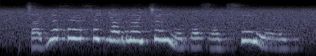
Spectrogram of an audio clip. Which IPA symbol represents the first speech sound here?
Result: c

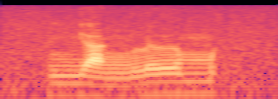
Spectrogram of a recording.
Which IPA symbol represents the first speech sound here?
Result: ɲ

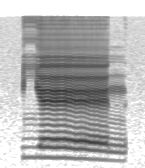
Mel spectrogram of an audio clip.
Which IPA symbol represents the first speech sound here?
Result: ʎ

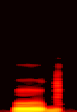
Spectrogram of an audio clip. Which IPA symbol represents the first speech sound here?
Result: ʊ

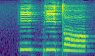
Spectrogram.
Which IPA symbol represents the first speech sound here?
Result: i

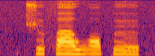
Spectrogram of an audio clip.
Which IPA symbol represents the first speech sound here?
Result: t͡ʃ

